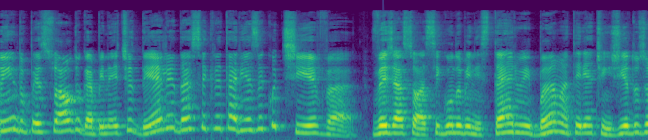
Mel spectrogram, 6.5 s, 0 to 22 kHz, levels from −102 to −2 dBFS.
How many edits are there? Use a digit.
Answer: 1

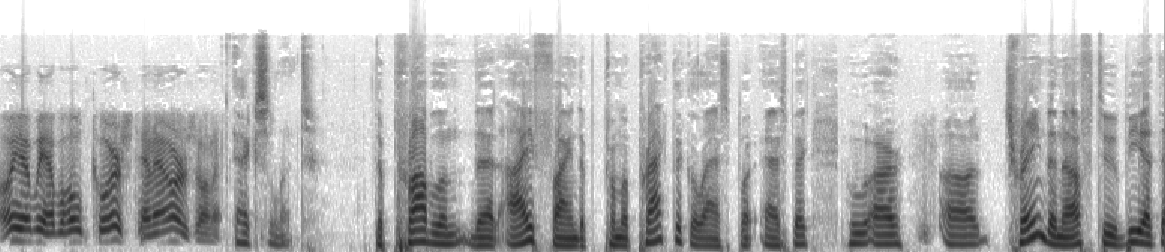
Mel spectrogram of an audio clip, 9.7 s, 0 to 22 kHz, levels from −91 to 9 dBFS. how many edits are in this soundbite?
2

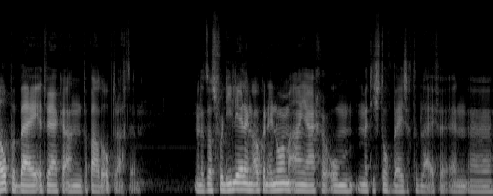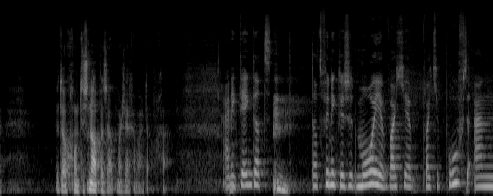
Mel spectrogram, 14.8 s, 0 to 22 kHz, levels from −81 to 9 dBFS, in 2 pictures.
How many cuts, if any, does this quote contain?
0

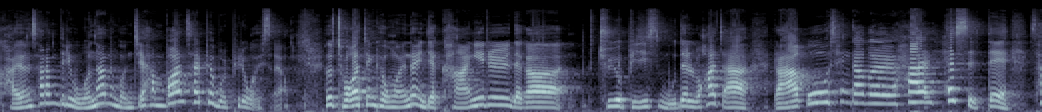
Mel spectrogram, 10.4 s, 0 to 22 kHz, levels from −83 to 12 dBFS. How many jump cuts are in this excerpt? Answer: 1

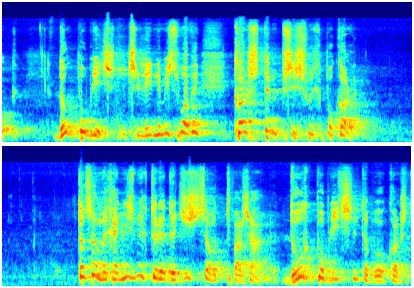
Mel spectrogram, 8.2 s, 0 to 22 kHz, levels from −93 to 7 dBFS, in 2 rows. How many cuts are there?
1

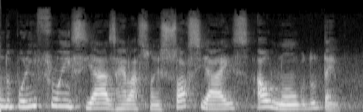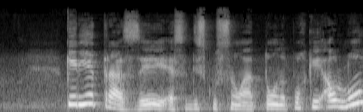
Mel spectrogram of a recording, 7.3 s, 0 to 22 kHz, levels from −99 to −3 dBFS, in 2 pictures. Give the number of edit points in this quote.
1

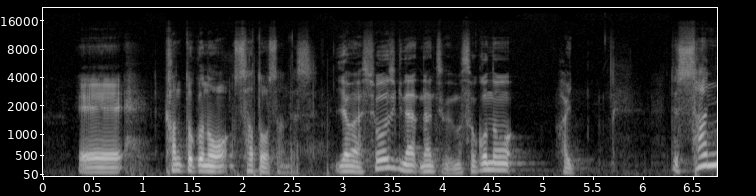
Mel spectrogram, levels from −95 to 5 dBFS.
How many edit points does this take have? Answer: 2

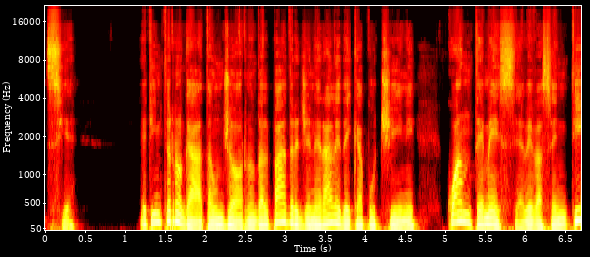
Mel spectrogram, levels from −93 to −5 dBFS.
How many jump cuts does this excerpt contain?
1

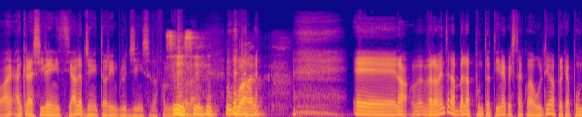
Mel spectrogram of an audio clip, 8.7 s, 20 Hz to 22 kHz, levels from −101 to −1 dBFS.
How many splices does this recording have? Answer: 1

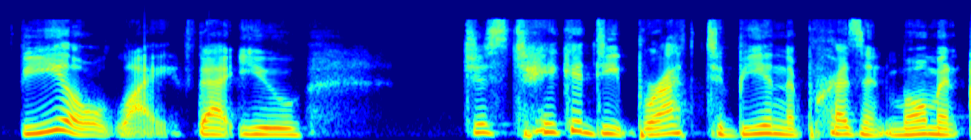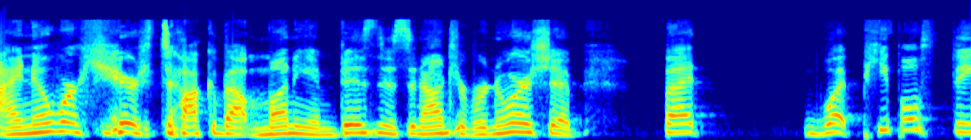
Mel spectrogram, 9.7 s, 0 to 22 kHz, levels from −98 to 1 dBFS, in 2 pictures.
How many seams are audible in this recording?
1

